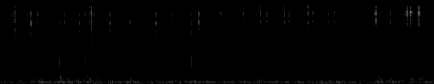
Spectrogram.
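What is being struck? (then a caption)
Candy cane in plastic wrapper. Long nails on the right hand tap along the shaft of a solid striped candy cane in a plastic wrapper, held in the left hand. A quiet, steady run of about twenty quick, dry taps is heard, each with a bright crinkly plastic tick and almost no ring, over a faint low hum. The last few taps land harder.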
